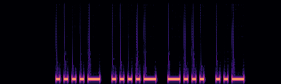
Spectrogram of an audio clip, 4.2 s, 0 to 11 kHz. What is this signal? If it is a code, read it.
Morse code, heard as a keyed tone, about 21 wpm, 700 Hz. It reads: 44BU
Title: Four Challenging Letter-Number Combinations 20wpm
